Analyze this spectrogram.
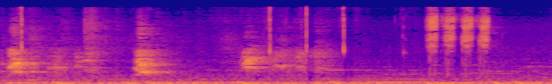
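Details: German Shepherd puppies from a kennel litter, descended from IVanka and MoRoc, giving a few short, sharp barks about a second apart, followed by a quick run of clicking, tapping noises near the end.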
